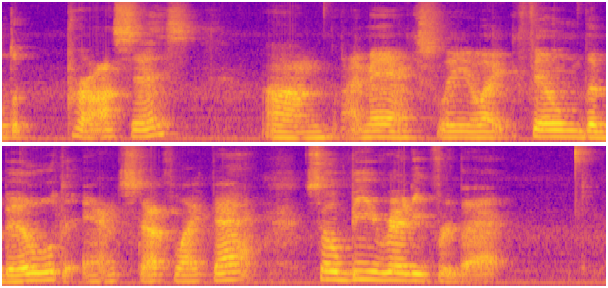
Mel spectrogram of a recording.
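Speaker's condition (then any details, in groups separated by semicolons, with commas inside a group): Cerebral palsy, mild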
